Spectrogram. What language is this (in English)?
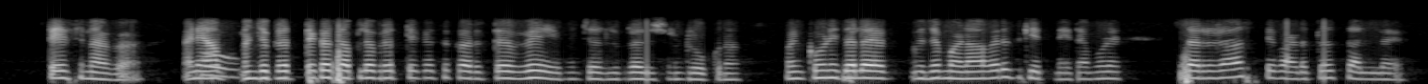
Marathi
